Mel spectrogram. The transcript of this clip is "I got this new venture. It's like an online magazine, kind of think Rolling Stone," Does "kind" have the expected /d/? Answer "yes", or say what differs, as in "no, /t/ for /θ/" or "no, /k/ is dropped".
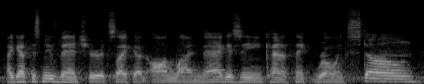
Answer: yes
